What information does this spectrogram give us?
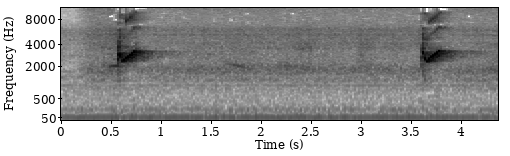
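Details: Spotted redshank (Tringa erythropus) gives two clear, sharp 'chu-wit' ('chiwi') calls, rising at the end, about three seconds apart.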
